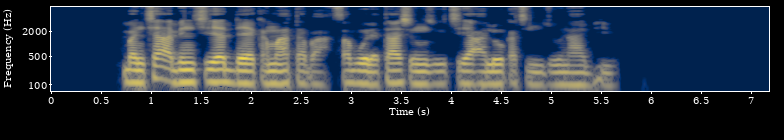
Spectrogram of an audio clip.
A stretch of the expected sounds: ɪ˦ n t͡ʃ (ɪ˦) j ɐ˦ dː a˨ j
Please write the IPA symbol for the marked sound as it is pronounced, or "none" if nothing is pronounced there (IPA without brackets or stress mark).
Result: i˦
